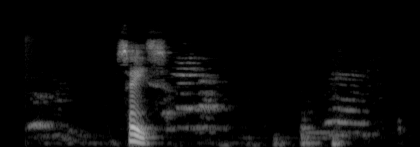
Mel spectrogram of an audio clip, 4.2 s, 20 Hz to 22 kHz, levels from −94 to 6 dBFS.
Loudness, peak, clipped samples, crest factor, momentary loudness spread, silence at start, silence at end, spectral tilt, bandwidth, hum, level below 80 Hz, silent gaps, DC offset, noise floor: -33 LUFS; -16 dBFS; under 0.1%; 24 dB; 27 LU; 0.3 s; 0.7 s; -4 dB/octave; 7.6 kHz; none; -80 dBFS; none; under 0.1%; -78 dBFS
